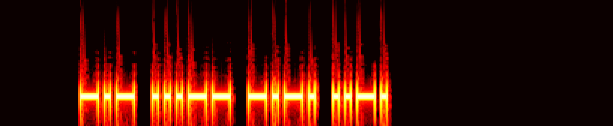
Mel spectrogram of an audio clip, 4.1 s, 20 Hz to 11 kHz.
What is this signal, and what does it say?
Morse code, heard as a keyed tone, about 30 wpm, 700 Hz. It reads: K3CF
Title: USA Call Signs - 4 Characters - 30wpm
